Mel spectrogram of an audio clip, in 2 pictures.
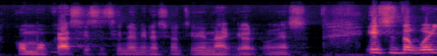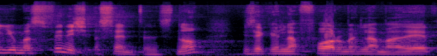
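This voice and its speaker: Man teaching in a reverberant room. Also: fairly low pitch. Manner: explains in Spanish, reads English aloud, keeps asking "¿no?". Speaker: English teacher. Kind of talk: recorded class lesson.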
